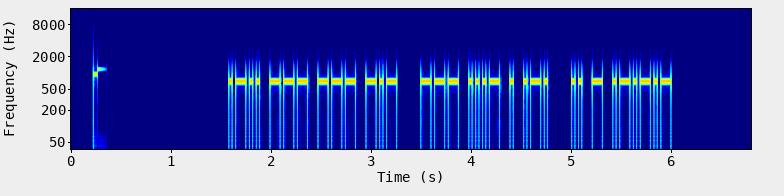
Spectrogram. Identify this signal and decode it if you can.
Morse code, heard as a keyed tone, about 34 wpm, 700 Hz. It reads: LOOK OVER IT.
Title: Sentences from Top 100 Words 35wpm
